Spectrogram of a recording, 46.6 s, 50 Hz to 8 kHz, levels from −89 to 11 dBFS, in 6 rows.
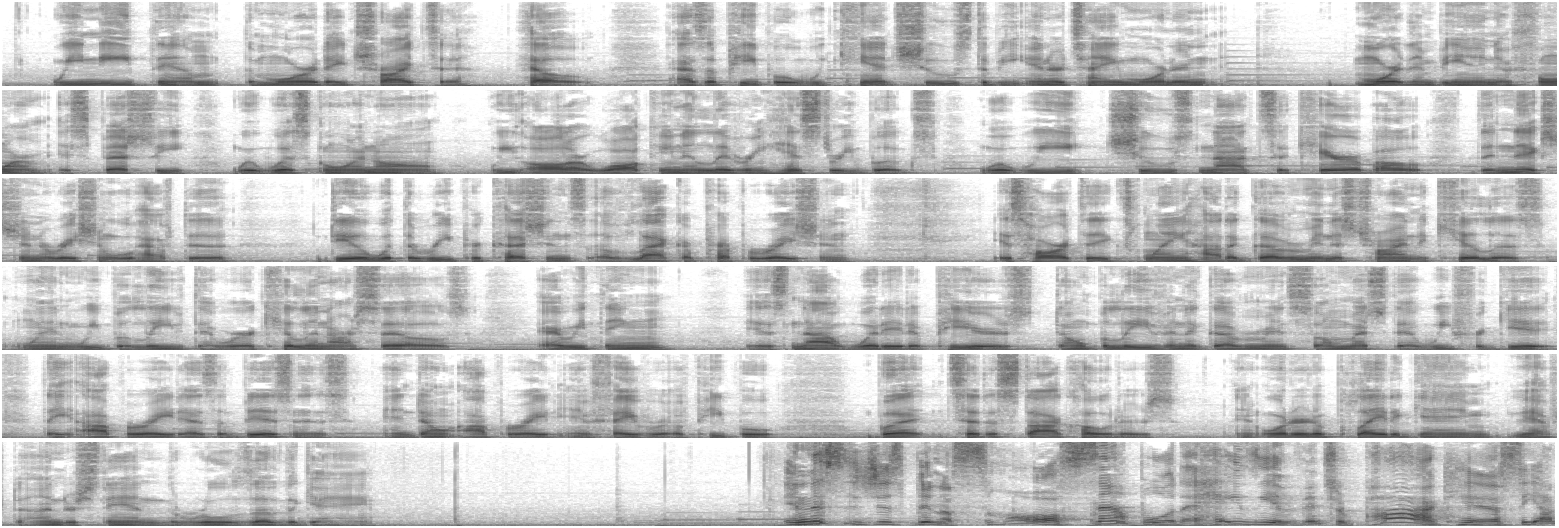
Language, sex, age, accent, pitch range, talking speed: English, male, 30-49, American, 85-95 Hz, 180 wpm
